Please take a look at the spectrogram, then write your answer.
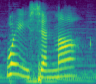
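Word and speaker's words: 为什么: say why in chinese it's way chanma way is just pronounced like y shanma means we just learned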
